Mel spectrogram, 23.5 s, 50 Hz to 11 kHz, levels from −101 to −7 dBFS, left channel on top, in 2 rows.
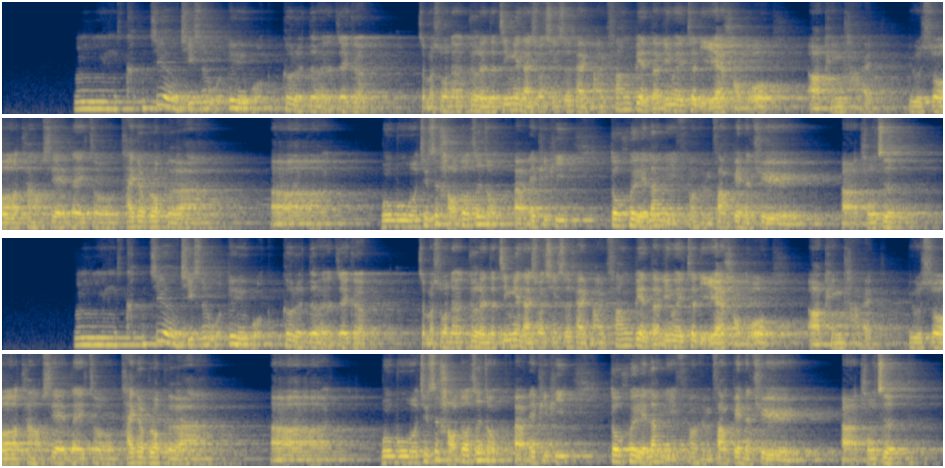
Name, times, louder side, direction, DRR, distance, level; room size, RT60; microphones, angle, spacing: voice 1, 0.9-4.6 5.2-9.6 10.1-10.9 11.3-14.4 15.1-15.9 16.5-19.1 19.4-21.8 22.3-23.0, right 1 dB, 15° right, 6 dB, 0.5 m, -21 dB
14.5 x 5.6 x 4.8 m, 2.3 s
head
